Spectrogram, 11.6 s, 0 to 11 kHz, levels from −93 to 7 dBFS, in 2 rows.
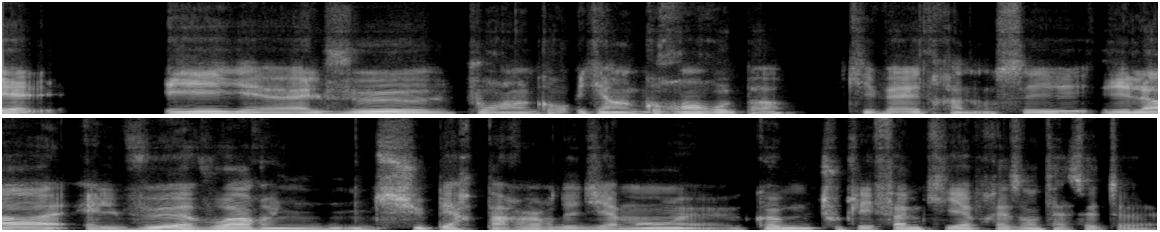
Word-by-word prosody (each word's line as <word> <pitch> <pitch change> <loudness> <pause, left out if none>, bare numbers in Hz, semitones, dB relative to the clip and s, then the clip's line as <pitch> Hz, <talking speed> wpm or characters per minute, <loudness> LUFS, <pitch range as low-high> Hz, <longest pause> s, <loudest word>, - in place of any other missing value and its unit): et - - +9
elle - - +2 0.5
et 130 -2 +4
heu, - - -1
elle 100 0 0
veut 110 0 +3
pour 110 -4 -5
un 95 0 -4
grand - - -8
il 120 - -5
y - - 0
a 105 - +4
un 100 - -1
grand 130 +8 0
repas 115 +4 -4 0.3
qui 105 - -6
va 95 -1 -4
être 110 +3 -3
annoncé 115 +8 -4
et 105 -2 +2
là, 145 +8 +4
elle 105 -2 -3
veut 135 +9 +4
avoir 125 +2 +3
une 100 -2 -1
une 110 -4 -5
super 125 +4 +2
parure 110 +1 -3
de 105 - -3
diamants. 100 +4 0
Heu, 105 0 -9
comme 120 -4 +1
toutes 115 +1 -5
les 100 - -1
femmes 130 +6 0
qu'il 125 -3 -3
y - - +3
a 125 - +1
présentes 120 +2 -5
à 100 - -7
cette, 105 +1 -7
heu, - - -9
110 Hz, 220 wpm, -26 LUFS, 100-125 Hz, 0.5 s, et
